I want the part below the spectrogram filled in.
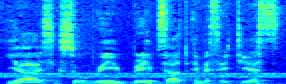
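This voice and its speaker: A man's voice: medium pitch, level tone, quick pace. A young man whose first language is Japanese, answering interview questions in a lab with brief, careful phrasing. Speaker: product specialist. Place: company lab, indoors. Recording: lab background noise.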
